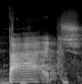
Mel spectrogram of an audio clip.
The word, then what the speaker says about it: badge: на английский, то они говорят beige, а не badge. Потому что у вас есть beigeик. И когда вы говорите beige, в английском языке это звучит как цвет beige. Я сейчас вот покажу, как выглядит beige. Поэтому не забудьте, что если у вас есть beigeик в русском языке, вы хотите это говорить в английском, просто сказать badge, открытый рот.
